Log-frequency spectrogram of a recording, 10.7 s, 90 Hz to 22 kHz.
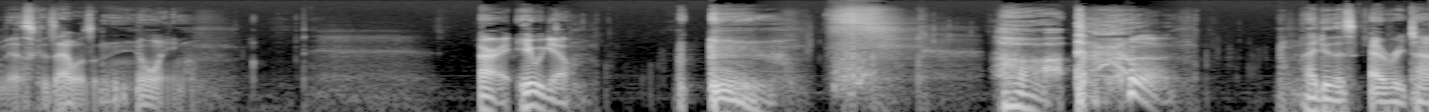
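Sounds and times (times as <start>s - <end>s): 
speech: 0.1s - 1.6s, 3.6s - 4.4s, 7.5s - 8.8s, 9.8s - 10.7s
person clearing throat: 5.1s - 6.0s, 7.5s - 8.9s
harsh exhaled cough: 5.1s - 6.6s, 7.8s - 8.9s.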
